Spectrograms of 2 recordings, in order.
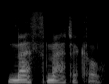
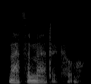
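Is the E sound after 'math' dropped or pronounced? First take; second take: dropped; pronounced. First: The E sound after 'math' is dropped. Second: The E sound after 'math' is pronounced. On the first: The speaker calls it wrong. "I'm sort of missing out the E" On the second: The speaker calls it right. "some people do bounce on their E"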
